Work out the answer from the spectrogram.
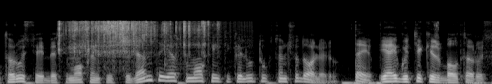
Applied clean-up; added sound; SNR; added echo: none; Coin (dropping); 3 dB; none.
